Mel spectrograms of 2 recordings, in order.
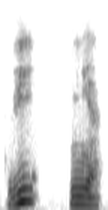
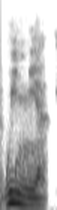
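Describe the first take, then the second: First: "viña" starting with a voiced v consonant; consonant V onset. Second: "wiña" starting with a rounded w glide; W onset. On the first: Teacher shows W turned consonant, V onset. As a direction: say "viña" as vin-ya, no w glide. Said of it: "se sonoriza". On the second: Teacher applies rule five for the class, W onset. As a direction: say "wiña" as win-ya. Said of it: "entonces aplico P cinco". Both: Shown as a demonstration.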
